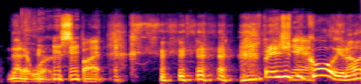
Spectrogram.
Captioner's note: laughing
